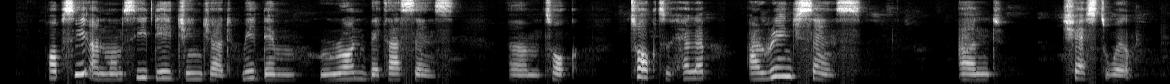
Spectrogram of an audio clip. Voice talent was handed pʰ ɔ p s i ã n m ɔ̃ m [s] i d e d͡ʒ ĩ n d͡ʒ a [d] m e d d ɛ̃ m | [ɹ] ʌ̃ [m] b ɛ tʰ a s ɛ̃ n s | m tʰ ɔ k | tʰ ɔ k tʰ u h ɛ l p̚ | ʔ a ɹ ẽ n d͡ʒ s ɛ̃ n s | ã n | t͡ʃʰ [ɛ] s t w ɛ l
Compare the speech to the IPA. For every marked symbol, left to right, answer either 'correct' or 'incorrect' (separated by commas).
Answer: correct, correct, correct, incorrect, correct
